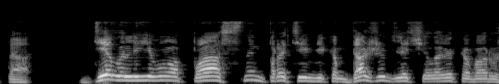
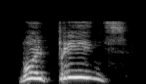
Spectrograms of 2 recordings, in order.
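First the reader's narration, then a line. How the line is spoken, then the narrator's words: Shout. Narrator (Russian): крикнул он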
